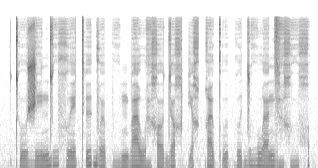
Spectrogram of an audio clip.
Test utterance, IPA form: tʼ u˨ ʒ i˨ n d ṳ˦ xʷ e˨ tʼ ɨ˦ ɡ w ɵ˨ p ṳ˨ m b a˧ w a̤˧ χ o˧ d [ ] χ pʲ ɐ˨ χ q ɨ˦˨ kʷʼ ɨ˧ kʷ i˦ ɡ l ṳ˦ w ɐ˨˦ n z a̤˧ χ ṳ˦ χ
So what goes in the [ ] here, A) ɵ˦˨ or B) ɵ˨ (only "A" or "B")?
A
